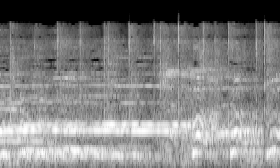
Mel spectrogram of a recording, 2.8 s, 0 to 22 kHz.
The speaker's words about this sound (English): Amazing Love Podcast 3-year anniversary. Can I get some woohoo and holla and some applause?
